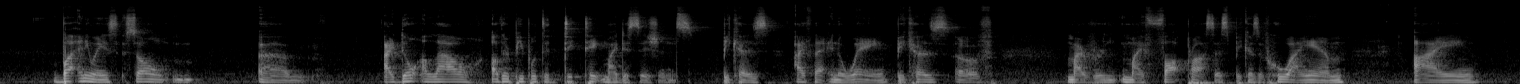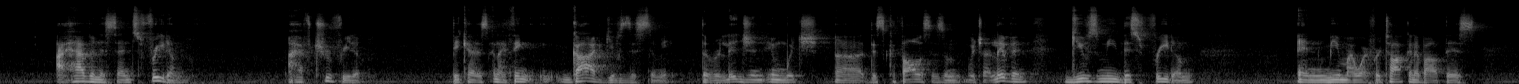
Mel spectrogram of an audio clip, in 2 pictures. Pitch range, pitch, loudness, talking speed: 95-120 Hz, 105 Hz, -35 LUFS, 145 wpm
